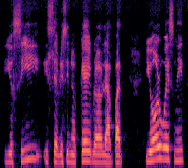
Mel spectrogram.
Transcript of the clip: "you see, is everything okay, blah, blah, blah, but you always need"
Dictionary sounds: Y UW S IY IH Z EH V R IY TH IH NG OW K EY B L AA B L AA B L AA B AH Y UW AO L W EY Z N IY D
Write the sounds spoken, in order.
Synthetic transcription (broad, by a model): Y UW S IY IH S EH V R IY S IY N OW K EY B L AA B L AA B AA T Y UW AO L W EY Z N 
